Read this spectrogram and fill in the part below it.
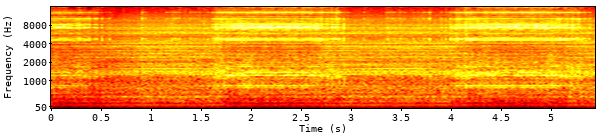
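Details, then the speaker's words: Valve refacing machine: dry raspy grinding pulsing about four times a second, each pulse as the dog tooth advances the feed gear; contact pattern widening evenly; normal refacing. "the reason that you're hearing that noise in little burst is that it it coincides with each uh time that the tooth on the dog grabs another gear and pulls it"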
